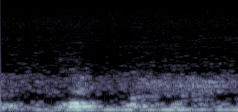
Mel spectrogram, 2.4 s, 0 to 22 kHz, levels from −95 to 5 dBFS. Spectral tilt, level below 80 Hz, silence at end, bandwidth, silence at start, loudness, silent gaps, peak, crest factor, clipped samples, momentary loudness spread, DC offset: -12 dB/octave; -54 dBFS; 0 s; 2.1 kHz; 0 s; -29 LUFS; none; -10 dBFS; 18 dB; under 0.1%; 17 LU; under 0.1%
